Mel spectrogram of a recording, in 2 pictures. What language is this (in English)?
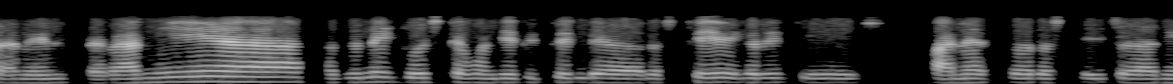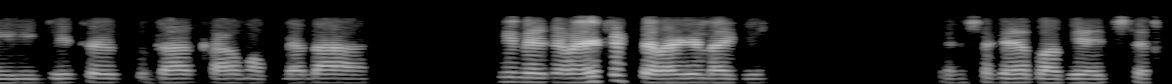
Marathi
